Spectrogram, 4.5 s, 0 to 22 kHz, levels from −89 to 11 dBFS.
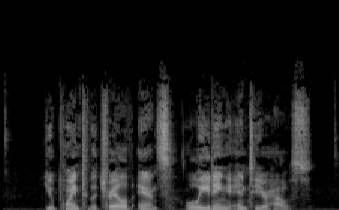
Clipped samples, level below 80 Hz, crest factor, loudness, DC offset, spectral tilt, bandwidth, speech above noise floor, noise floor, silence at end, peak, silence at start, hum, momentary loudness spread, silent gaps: under 0.1%; -68 dBFS; 24 dB; -30 LUFS; under 0.1%; -1.5 dB/octave; 15.5 kHz; 38 dB; -70 dBFS; 0.4 s; -10 dBFS; 0.05 s; none; 10 LU; none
